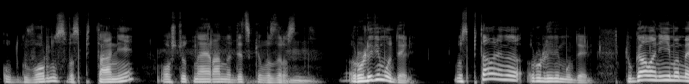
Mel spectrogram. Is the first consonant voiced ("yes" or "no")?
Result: yes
